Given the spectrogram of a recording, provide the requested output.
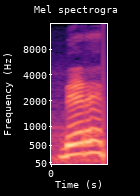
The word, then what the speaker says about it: bereh: Bereh data, bereh rencana, dan bereh hasil. Betul Bu, bacanya seperti itu ya? Itu maknanya apa sih Bu, semboyan ini? Nah, kalau bereh data, bereh itu artinya beres.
